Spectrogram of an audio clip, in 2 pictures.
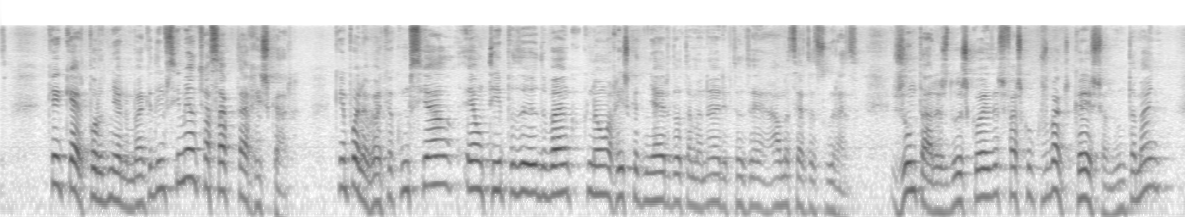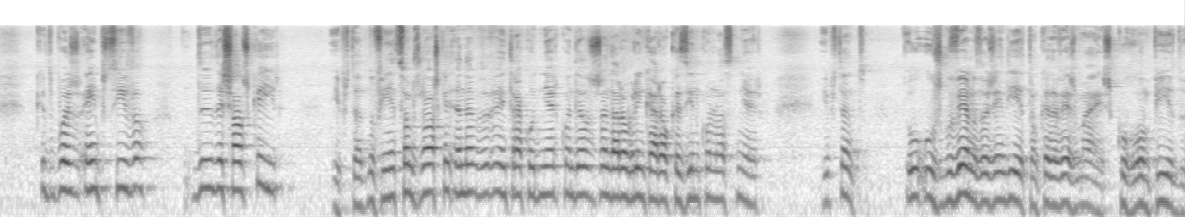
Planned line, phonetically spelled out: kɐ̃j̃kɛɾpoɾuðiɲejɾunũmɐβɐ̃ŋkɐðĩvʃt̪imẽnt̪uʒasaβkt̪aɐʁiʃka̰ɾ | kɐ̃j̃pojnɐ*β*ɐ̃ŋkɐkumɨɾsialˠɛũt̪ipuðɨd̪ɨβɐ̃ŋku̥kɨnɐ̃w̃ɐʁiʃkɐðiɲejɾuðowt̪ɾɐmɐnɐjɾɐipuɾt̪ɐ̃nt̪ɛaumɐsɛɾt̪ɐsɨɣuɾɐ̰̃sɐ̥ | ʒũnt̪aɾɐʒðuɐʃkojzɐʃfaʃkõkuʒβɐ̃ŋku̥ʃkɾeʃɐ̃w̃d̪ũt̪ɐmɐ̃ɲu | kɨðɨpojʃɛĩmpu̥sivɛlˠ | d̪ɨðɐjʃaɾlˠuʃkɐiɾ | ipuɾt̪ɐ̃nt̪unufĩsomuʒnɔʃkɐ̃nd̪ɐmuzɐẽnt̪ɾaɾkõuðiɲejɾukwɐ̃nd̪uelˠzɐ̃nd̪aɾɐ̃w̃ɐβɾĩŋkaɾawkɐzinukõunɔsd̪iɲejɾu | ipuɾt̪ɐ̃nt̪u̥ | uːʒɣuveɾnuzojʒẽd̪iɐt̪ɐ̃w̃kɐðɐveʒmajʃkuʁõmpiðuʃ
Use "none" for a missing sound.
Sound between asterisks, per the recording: β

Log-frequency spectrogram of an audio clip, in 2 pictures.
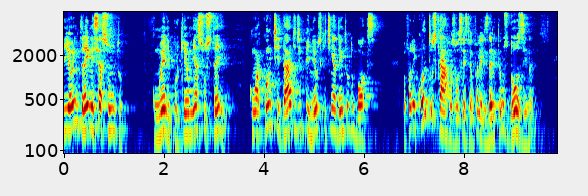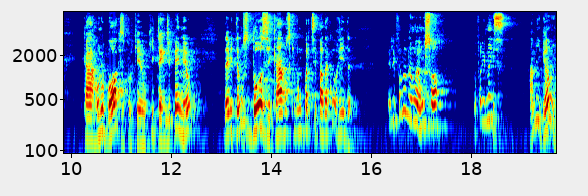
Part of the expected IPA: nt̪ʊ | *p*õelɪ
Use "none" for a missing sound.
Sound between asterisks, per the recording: k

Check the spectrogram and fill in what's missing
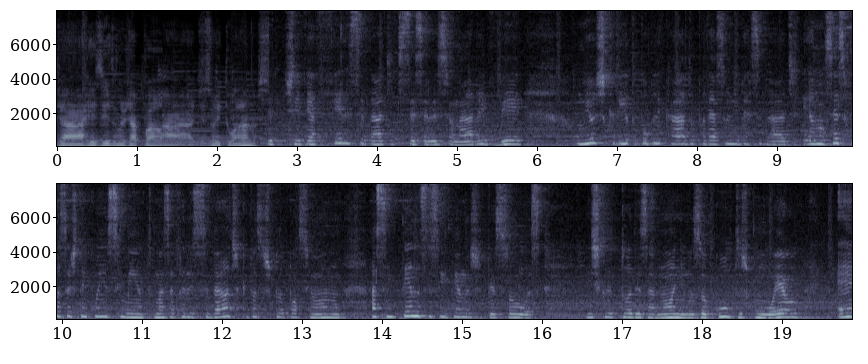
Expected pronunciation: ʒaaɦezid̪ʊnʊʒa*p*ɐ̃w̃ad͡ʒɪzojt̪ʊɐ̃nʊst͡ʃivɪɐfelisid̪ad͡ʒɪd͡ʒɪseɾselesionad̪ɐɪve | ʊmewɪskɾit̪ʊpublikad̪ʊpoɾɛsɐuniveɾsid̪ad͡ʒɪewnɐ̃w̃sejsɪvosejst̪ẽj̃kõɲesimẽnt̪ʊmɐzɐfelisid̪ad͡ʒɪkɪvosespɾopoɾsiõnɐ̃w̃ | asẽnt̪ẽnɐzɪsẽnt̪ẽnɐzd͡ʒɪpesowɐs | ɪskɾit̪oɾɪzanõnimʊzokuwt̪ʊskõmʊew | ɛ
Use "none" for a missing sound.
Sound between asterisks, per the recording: p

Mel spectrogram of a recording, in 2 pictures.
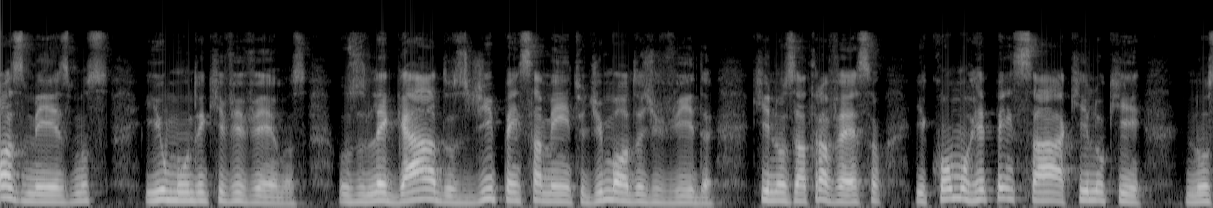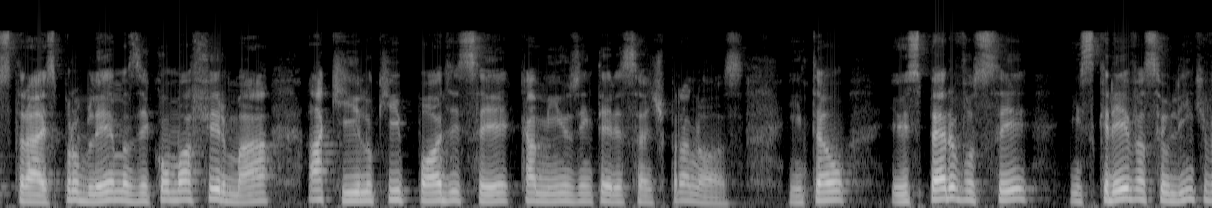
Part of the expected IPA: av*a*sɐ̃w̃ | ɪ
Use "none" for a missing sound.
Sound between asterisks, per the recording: ɛ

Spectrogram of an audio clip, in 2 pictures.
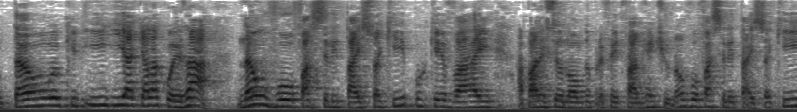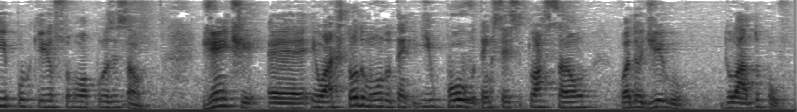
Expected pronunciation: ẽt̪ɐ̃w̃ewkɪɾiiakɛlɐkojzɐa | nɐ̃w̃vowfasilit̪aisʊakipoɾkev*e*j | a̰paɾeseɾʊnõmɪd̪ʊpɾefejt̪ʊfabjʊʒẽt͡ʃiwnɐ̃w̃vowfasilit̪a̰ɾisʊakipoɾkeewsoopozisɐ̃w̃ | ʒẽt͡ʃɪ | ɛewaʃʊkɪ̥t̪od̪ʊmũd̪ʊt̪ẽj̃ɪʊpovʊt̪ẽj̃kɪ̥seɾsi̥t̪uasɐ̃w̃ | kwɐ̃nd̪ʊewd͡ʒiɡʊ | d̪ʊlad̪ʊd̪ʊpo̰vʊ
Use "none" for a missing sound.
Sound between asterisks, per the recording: a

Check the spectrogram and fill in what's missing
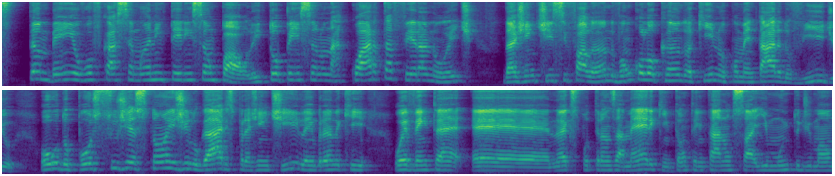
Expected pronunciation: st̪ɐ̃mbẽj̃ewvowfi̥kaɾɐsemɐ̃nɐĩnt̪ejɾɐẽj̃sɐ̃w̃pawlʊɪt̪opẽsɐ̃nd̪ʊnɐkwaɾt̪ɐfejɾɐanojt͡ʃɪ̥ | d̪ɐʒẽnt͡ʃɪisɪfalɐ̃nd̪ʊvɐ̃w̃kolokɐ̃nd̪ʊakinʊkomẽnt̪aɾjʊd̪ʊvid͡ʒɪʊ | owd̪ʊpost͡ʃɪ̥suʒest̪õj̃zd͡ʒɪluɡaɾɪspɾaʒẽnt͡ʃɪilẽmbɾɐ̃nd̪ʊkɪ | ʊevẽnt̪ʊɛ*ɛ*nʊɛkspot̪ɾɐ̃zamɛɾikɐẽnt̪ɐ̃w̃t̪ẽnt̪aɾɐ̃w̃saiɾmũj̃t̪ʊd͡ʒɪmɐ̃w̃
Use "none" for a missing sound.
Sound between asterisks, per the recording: ɛ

